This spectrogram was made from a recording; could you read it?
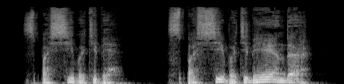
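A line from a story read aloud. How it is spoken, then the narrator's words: Whisper. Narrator (Russian): прошептал он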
